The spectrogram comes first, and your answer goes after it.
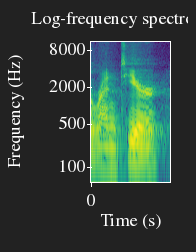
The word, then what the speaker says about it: rentier: as opposed to a rentier. This is one of the key facts. A rentier is right, the proper French pronunciation.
